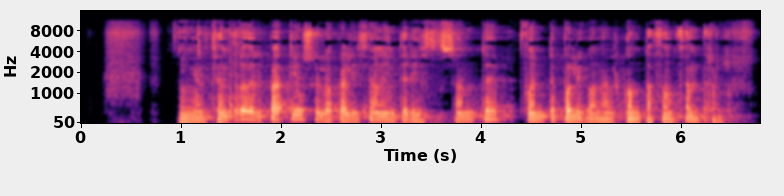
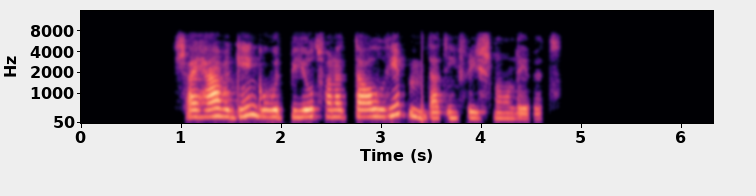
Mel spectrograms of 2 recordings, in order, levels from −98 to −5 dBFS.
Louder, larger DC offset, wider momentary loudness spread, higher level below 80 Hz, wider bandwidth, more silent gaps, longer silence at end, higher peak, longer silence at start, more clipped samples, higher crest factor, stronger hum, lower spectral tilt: about the same, -24 LUFS vs -25 LUFS; neither; about the same, 12 LU vs 13 LU; first, -46 dBFS vs -68 dBFS; first, 11.5 kHz vs 7.6 kHz; second, none vs 2.65-2.72 s, 4.61-4.67 s; second, 0.1 s vs 1.55 s; about the same, -2 dBFS vs -4 dBFS; second, 0.25 s vs 0.95 s; neither; about the same, 22 dB vs 22 dB; neither; about the same, -4.5 dB/octave vs -5.5 dB/octave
